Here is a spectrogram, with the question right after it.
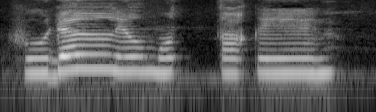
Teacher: peleburan bunyi nun mati atau tanwin tanpa disertai dengan dengungan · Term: idgam bilagunnah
